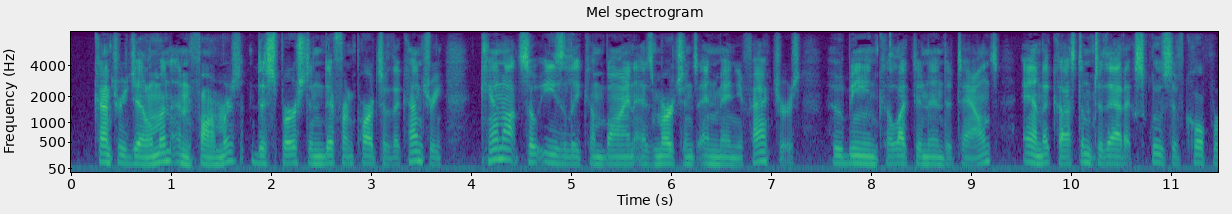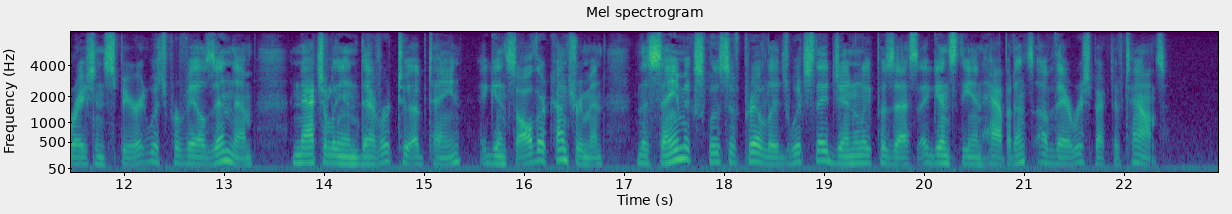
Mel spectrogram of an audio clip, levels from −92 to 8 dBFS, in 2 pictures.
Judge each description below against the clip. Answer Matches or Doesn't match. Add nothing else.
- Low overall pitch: Matches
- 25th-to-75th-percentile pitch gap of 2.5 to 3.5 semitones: Matches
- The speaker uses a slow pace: Doesn't match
